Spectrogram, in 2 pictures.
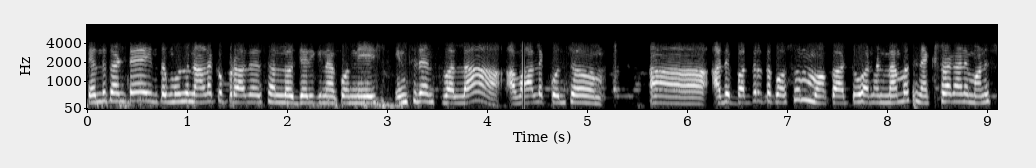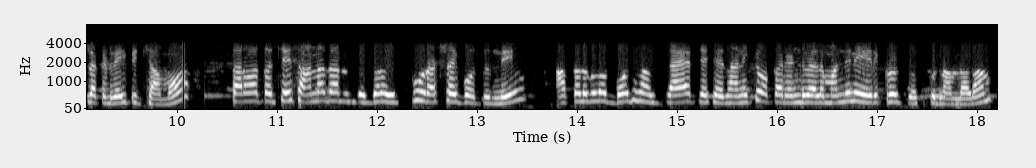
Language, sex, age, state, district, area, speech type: Telugu, female, 45-60, Andhra Pradesh, Chittoor, urban, conversation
